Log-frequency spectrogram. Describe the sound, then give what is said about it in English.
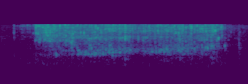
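Water pours steadily into a glass for about three seconds, poured as an offering to the ancestors of the father's side of the family, a continuous trickling stream that starts abruptly and tapers off, with no voices. “I also like to pour a glass of water for my father's side of the family.”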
